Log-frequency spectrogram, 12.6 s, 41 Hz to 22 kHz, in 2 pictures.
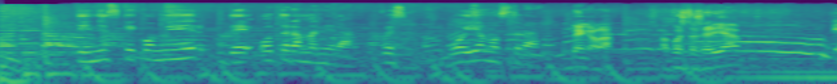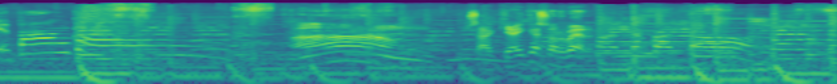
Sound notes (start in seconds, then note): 6.9 sip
